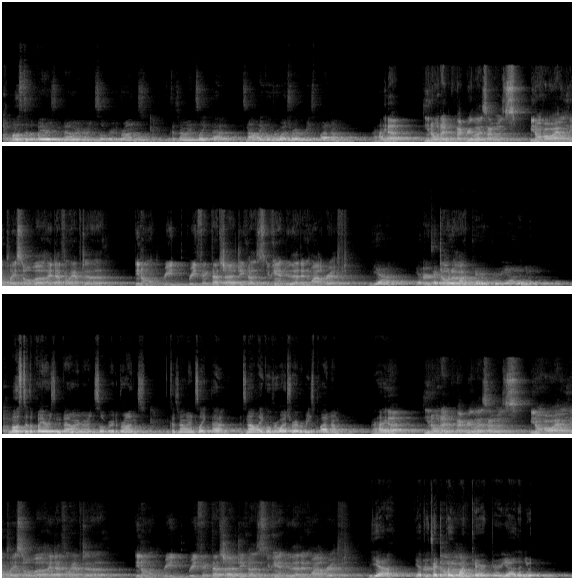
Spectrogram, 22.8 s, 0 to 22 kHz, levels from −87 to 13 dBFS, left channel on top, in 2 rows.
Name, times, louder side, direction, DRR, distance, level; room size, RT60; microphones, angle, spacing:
voice 1, 0.0-2.7 3.3-6.8 7.4-7.8 18.7-19.2 19.6-22.0, right 3 dB, 80° right, 10 dB, 0.4 m, -20 dB
voice 2, 7.6-7.9 8.4-10.3 10.5-13.5 14.0-18.3 19.8-20.7, left 1 dB, 20° left, 4 dB, 0.4 m, -25 dB
7.1 x 3.4 x 5.3 m, 2.5 s
head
